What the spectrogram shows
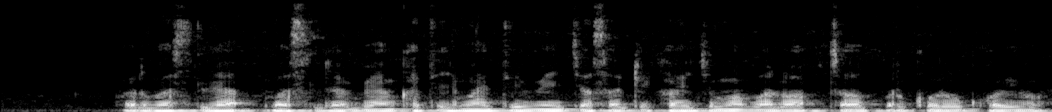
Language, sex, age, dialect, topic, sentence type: Marathi, female, 25-30, Southern Konkan, banking, question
